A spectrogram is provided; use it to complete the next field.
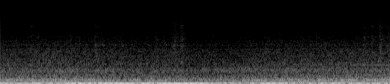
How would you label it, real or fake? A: fake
